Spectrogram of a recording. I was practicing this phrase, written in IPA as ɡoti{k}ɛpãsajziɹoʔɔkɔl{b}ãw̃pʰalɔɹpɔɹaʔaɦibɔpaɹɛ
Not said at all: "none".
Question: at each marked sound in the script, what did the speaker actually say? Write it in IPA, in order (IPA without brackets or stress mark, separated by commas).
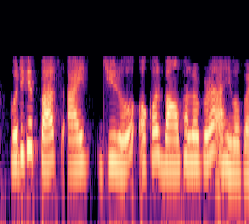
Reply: k, b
